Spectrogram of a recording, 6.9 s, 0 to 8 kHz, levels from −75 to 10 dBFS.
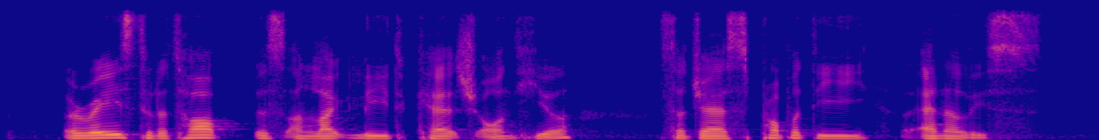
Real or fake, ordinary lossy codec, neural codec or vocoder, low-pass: real; none; none; 7.2 kHz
